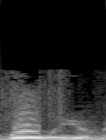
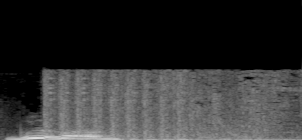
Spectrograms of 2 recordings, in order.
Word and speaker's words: Willem Dafoe: It's not William, it's Willem!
